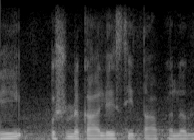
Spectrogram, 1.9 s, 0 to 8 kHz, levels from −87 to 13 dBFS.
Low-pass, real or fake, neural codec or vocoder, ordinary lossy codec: none; fake; codec, 16 kHz, 2 kbps, FunCodec, trained on Chinese and English, 25 frames a second; none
